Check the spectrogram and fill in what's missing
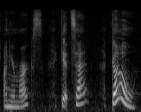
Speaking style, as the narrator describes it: cried the announcer

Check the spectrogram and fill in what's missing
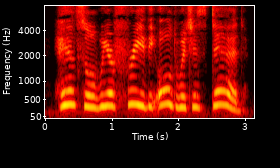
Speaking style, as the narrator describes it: Gretel cried

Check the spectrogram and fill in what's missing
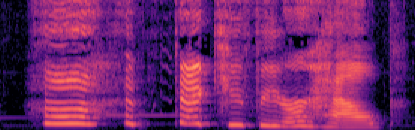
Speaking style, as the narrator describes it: Sean yawned

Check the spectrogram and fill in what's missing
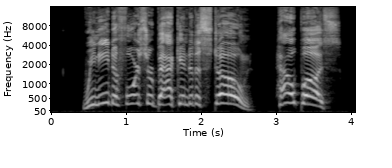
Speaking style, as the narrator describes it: he yelled

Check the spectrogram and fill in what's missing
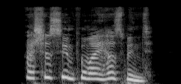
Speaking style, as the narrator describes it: cried

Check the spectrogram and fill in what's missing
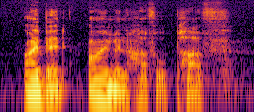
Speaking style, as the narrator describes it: said Harry gloomily

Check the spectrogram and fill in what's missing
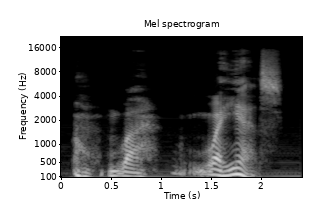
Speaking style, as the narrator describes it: she stammered

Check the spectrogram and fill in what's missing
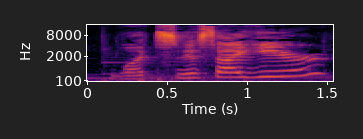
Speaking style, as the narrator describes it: asked someone in a big, friendly voice

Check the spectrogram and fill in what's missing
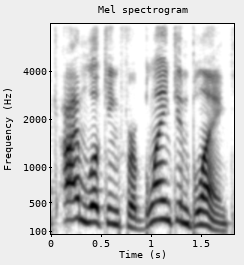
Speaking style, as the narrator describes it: the old man angrily is like

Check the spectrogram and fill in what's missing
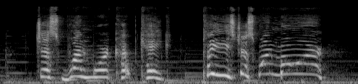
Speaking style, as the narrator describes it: yelled on the way out the door

